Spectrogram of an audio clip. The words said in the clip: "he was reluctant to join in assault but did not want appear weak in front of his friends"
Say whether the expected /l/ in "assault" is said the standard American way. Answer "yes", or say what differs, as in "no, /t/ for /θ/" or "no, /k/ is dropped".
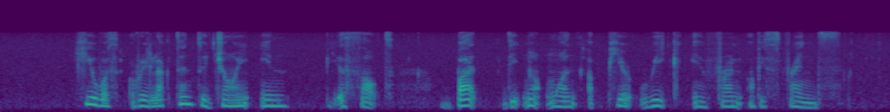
yes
